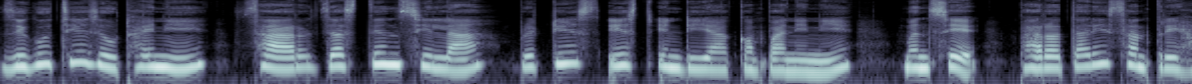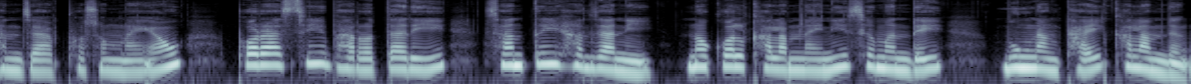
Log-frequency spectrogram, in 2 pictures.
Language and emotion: Bodo, neutral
